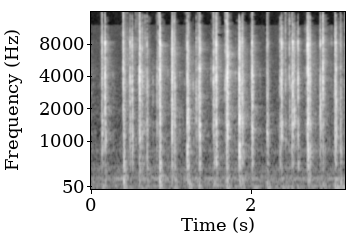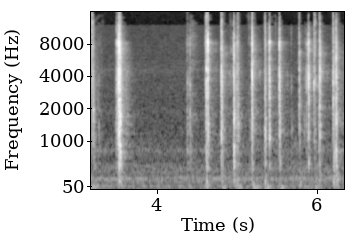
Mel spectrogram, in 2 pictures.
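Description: Fingers type on a full-size white plastic mechanical keyboard with white keycaps resting on a wooden desk, the left hand typing while the right hand taps the numpad with its fingertips. About thirty sharp, bright, short clicks come in quick succession, with a brief pause near the four-second mark before the typing resumes.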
